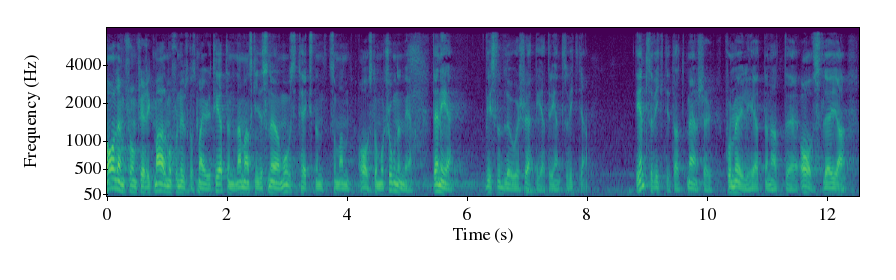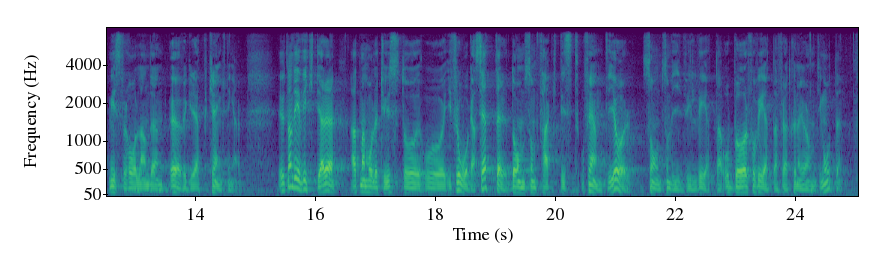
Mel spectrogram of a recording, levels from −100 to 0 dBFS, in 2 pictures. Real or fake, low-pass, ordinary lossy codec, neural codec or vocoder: real; 7.2 kHz; none; none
